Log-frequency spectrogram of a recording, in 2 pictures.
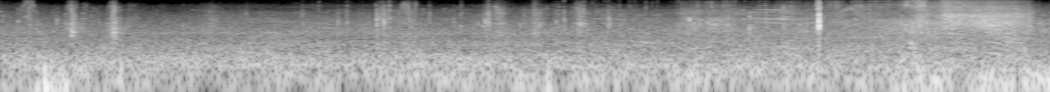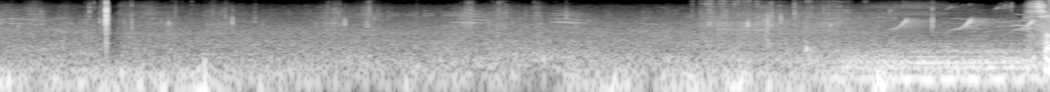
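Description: Outdoor wind-and-water background with scattered small clicks and taps from a baitcasting rod and reel being handled, two of them sharper about five and a half and seven and a half seconds in, and a few faint bird chirps.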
